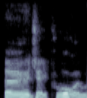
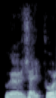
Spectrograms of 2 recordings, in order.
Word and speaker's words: Jaipur: Bon, alors maintenant on dit pour, puisque je l'ai dit tout à l'heure, il prononce plus le dernier A, Jaipur, Udaipur, etc. C'est Jaipur, la ville des Jains, Udaipur, je ne sais pas.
